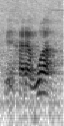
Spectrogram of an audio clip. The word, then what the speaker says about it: Jaraguá: Marién, todos lo ubicamos, ¿no?, la jefatura de Marién, la jefatura, ¿no?, de Magua, Jaraguá, ¿no? La pronuncio así porque aparece también acentuada, aparece acentuada en la fuente y sin acento, ¿vale?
